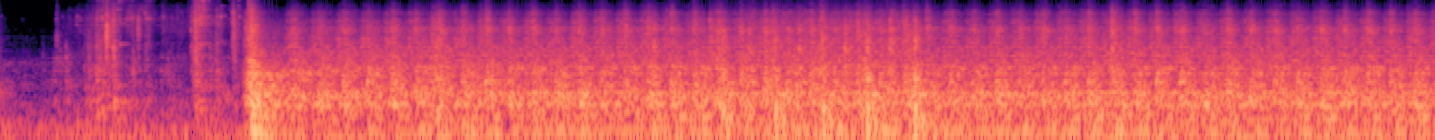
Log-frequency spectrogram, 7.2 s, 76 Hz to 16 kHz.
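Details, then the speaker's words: 1973 VW Super Beetle that ran badly then stopped, fresh fuel added, battery good: steady strong starter churn about three turns a second, but it never catches. Cranks without starting; cause unconfirmed. "well the battery's good H well the issue is not the battery clearly but uh something's not quite catching"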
